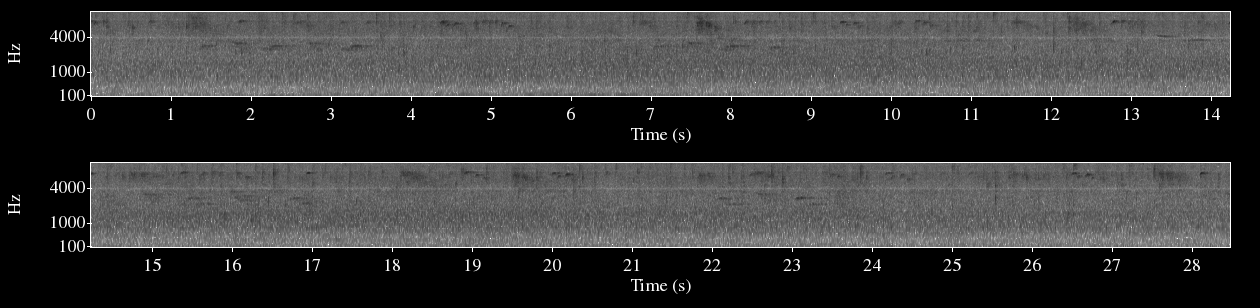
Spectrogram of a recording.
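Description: Small birds giving short, high chirps, scattered throughout, over a steady outdoor hiss. A low hum runs under them for roughly the first dozen seconds.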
